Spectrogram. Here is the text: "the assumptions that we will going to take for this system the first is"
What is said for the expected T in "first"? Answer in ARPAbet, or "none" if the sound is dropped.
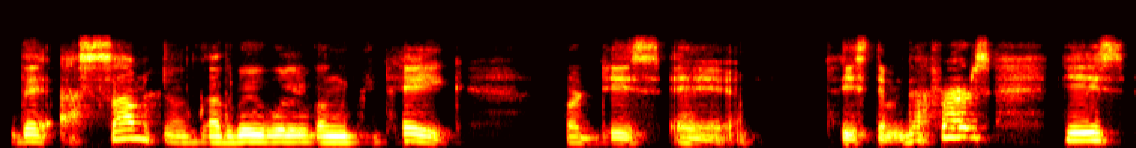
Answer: none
